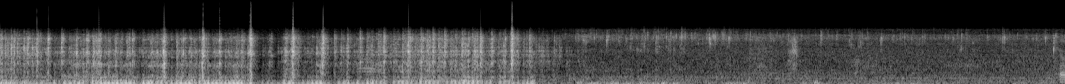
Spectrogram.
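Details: OMC Cobra sterndrive on a Four Winns boat after impact damage on the lake: harsh grinding with irregular sharp clunks, then a quieter run, as the lower unit chews up its gears.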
